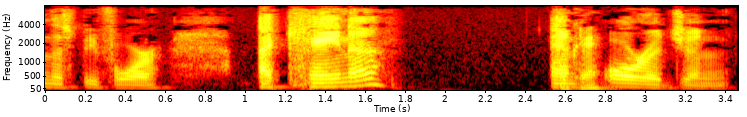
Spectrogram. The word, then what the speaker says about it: Orijen: Origin. It's spelled with a J, Orijen.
